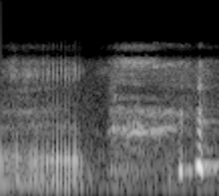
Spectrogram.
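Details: Boston terrier, a small flat-faced dog: rattly, buzzing breath sound, a brief pause, then a snort and short whine-like noises; snoring.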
